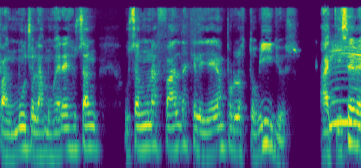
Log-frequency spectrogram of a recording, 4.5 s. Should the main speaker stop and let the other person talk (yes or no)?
yes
